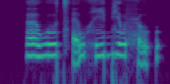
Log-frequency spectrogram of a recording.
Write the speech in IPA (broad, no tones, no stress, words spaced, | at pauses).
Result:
œ wu t͡sʼɛ̰whibʲɛw ħṵʔ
